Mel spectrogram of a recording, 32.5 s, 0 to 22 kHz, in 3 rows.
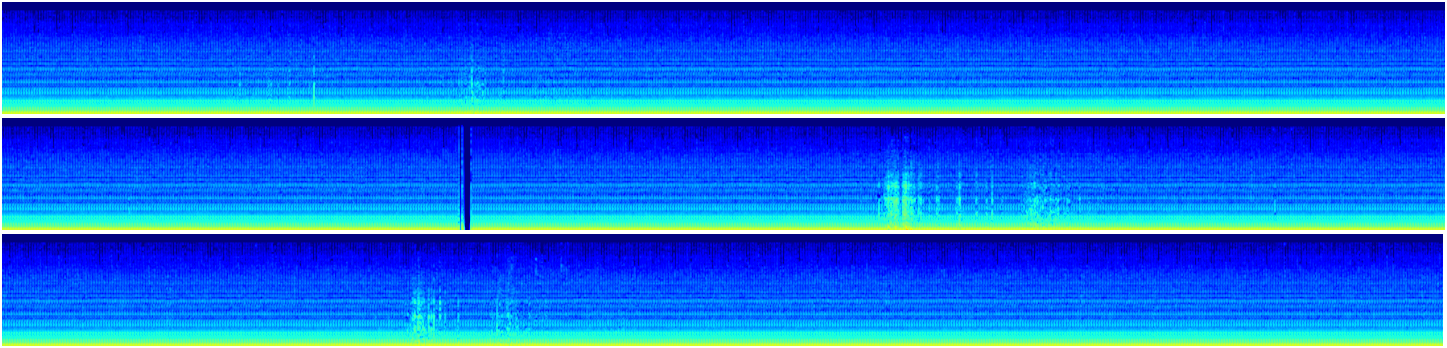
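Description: A steady low electronic hum made of several held tones, unchanging, with a brief dropout about 14 seconds in and a couple of faint short rustles later.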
